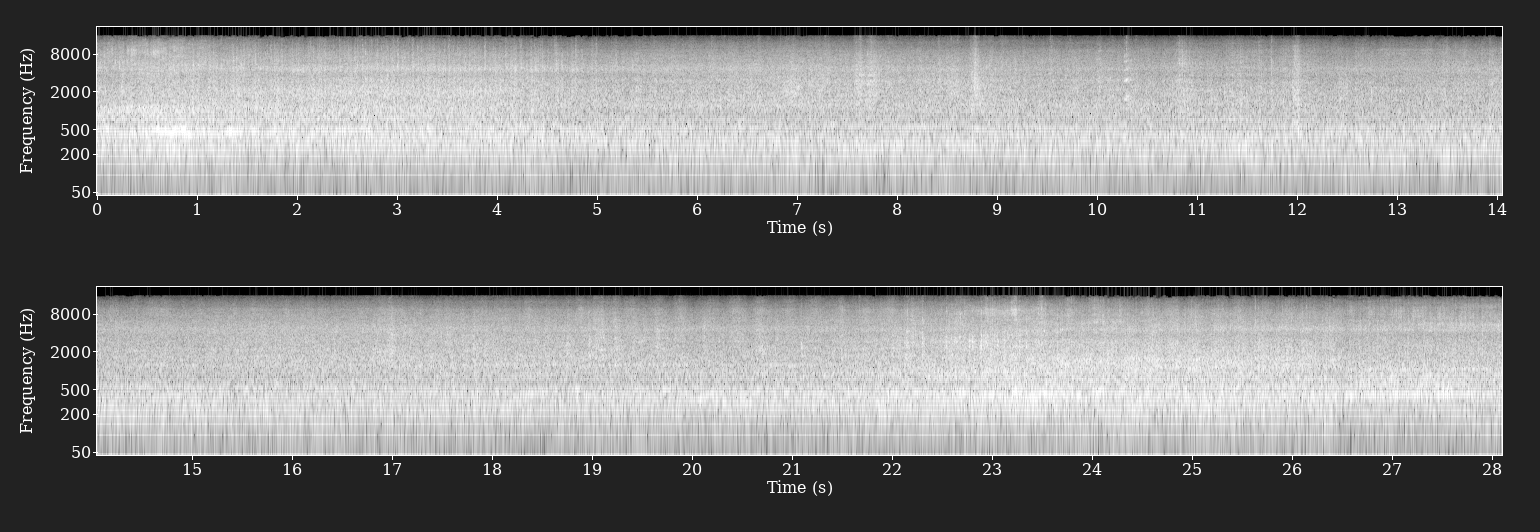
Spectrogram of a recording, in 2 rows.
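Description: LEGO train motors whining and plastic wheels running over plastic track as the trains pass close by, with a few sharp clicks at the track joints. The whine swells near the start and again about 23 seconds in.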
